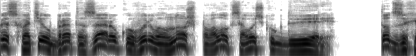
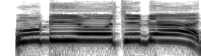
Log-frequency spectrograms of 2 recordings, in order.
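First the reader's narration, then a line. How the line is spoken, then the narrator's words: Wild yell. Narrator (Russian): дико заорал Савоська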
